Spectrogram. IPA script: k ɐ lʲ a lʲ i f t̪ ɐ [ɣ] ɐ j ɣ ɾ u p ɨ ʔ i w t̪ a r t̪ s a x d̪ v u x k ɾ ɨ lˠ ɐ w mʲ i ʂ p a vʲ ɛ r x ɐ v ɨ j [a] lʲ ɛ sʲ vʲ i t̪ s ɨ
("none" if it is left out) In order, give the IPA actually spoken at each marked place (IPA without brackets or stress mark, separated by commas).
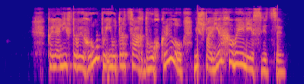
v, ɐ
